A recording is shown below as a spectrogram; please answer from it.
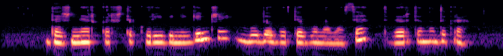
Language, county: Lithuanian, Alytus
